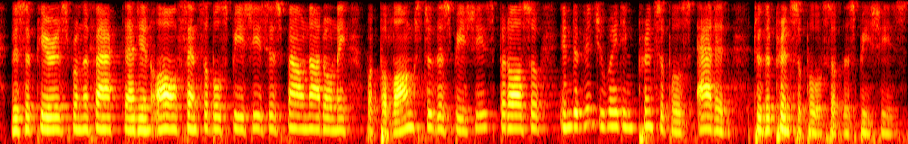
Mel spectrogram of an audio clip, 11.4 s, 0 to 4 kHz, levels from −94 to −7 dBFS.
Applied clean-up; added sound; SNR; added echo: none; none; none; reverberation time 0.7 s.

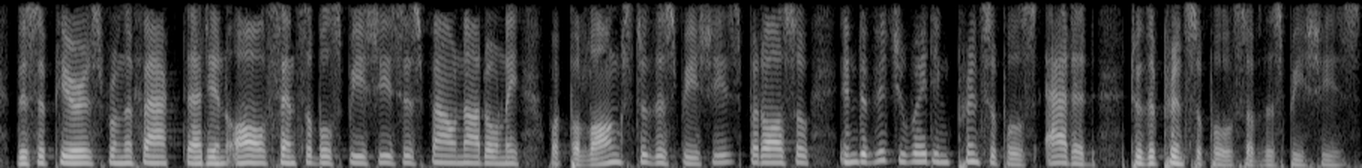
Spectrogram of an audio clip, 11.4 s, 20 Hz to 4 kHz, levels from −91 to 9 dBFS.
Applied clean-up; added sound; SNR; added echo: none; none; none; none.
